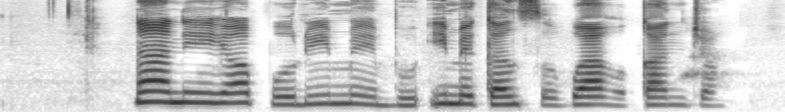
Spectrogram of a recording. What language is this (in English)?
Igbo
